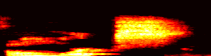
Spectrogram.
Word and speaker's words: FoamWerks: it is that's right foam works w-e-r-k-s is how we spell it is one word foam works ah I wanted to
